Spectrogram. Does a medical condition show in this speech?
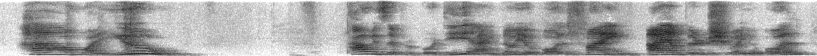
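No.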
